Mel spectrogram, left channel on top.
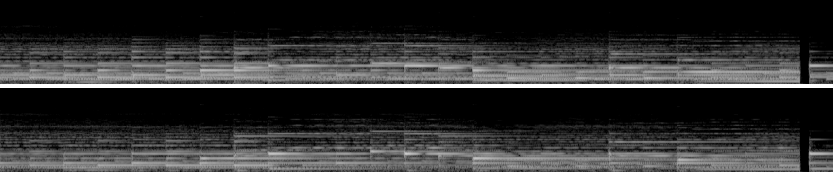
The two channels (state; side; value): normal; both; correlation -0.17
